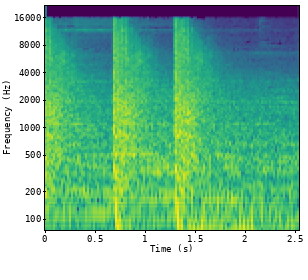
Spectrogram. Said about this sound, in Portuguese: O Leandro, né, um, dos, um dos envolvidos, teria atirado três vezes na vítima.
